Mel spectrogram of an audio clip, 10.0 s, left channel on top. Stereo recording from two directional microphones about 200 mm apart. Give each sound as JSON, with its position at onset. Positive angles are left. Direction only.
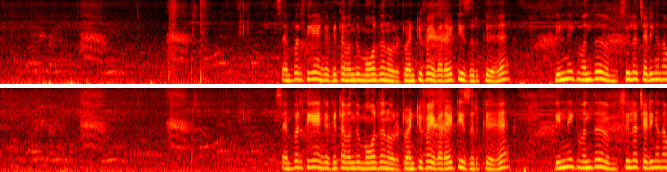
{"t": 4.2, "sound": "speech", "side_deg": 20}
